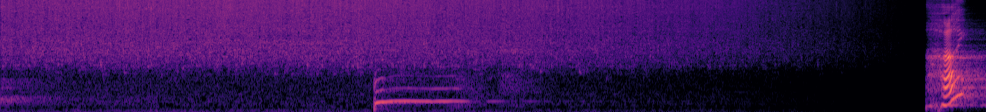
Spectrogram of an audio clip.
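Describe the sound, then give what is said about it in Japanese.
Running water rinses someone during a bath, a steady, bright hiss that slowly tapers off to silence, followed by a brief splashing burst at the very end. “それじゃあまた洗い流しますからね。”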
